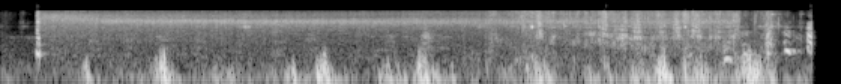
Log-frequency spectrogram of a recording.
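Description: A dog snaps and splashes at a stream of water.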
